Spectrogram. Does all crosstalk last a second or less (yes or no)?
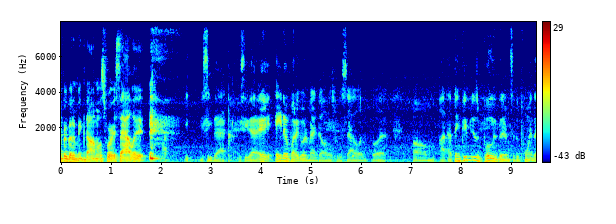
yes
